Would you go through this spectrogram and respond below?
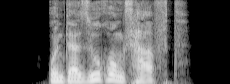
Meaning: remand
- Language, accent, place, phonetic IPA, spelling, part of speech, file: German, Germany, Berlin, [ʊntɐˈzuːxʊŋsˌhaft], Untersuchungshaft, noun, De-Untersuchungshaft.ogg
